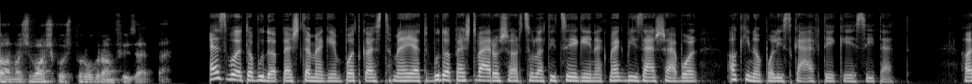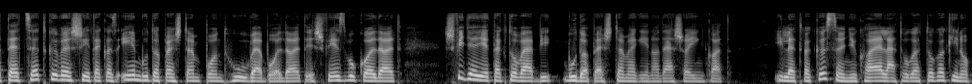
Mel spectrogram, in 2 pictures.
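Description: No technical faults occur at any point in the speech, so there is nothing to describe in time order.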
